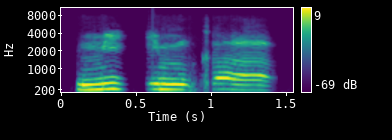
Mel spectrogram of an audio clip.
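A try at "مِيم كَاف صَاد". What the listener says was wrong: দিকে খেয়াল রাখেন, 3 আলিফ পুরে টান আছে, মিম কাম সদ সব 3 আলিফ পুরে টান হবে, একটু টেনে টেনে পড়েন।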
